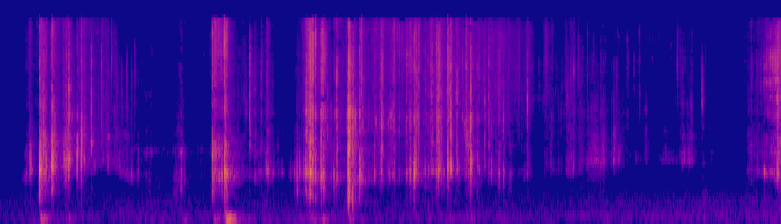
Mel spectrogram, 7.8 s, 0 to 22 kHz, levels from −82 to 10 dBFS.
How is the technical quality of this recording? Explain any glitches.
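The recording has one fault. From 0.12 to 7.62 s, clock slip clicks occur: two unsynchronised clocks, likely drifting by about 50 ppm, drop or repeat single samples roughly every 0.4 s, producing faint regular ticks.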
